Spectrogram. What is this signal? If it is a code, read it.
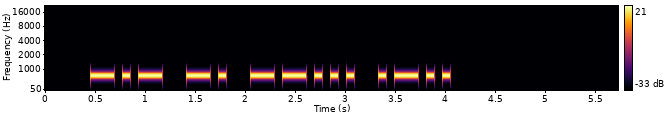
Morse code, heard as a keyed tone, about 15 wpm, 700 Hz. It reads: KN7L
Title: USA Call Signs - 4 Characters - Repeated 3x - 15wpm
